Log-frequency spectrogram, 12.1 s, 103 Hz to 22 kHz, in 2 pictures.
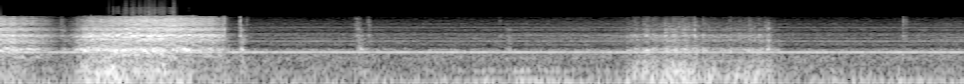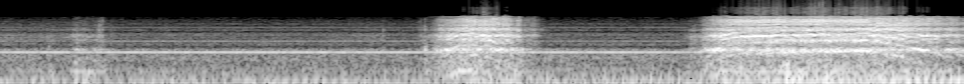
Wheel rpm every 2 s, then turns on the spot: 50, 0, 10, 0, 20, 100.
4-6 8-10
